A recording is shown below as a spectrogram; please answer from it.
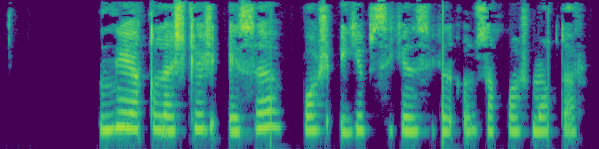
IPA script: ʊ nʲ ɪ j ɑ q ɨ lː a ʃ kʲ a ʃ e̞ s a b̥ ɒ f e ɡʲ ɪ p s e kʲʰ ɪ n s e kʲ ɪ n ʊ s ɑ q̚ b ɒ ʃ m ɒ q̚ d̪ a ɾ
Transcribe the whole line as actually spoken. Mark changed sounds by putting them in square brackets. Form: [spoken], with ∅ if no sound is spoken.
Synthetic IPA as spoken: ʊ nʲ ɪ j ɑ q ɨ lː a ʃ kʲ a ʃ e̞ s a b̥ ɒ [ʃ] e ɡʲ ɪ p s e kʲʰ ɪ n s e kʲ ɪ n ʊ s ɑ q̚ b ɒ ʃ m ɒ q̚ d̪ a ɾ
